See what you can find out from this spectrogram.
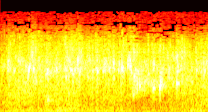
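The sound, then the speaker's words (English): Water poured for a guest makes a steady trickling, splashing stream that runs continuously at a moderate level without pause. “Then I'll pour some water for you.”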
